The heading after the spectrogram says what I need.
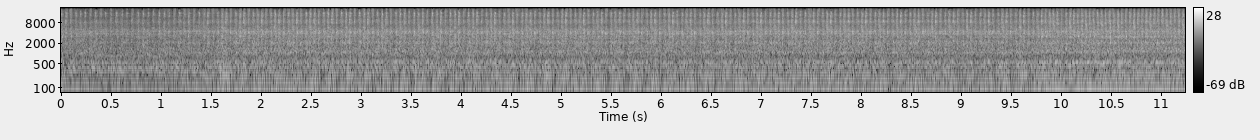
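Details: Car with individual ignition coils, being tested for misfire, showing an uneven, lumpy idle with an irregular stumble about three times a second during a coil-connector power balance test; the misfire was later traced to cylinder three.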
